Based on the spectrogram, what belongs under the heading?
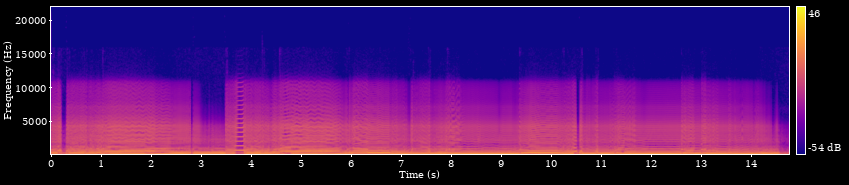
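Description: An electric guitar plays a thick, distorted riff with an octave-down effect adding a deep, heavy low end, steady and loud throughout with chugging rhythmic chords and no voices.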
